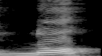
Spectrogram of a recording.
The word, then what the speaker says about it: knock: हम जब बोलते हैं knock तो उसमें K जैसे silent है.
